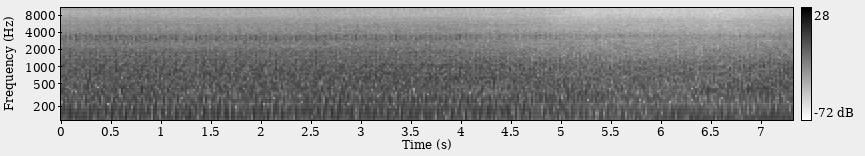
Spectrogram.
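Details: Detroit DD13 diesel in Freightliner Cascadia after repair of camshaft damage and replacement of the whole housing (previously loud internal noise, out of timing): even steady idle with smooth low pulse, no internal clatter or knocking; running normally.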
